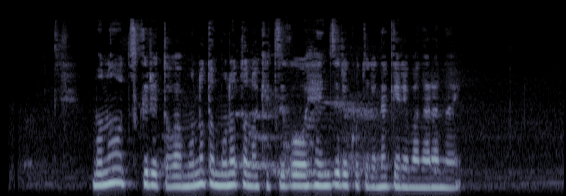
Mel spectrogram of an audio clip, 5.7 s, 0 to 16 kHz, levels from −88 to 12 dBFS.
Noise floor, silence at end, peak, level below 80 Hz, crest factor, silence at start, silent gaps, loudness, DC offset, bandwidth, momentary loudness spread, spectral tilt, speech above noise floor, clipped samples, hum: -64 dBFS; 1.05 s; -14 dBFS; -80 dBFS; 16 dB; 0.9 s; none; -29 LUFS; under 0.1%; 11 kHz; 6 LU; -6.5 dB/octave; 36 dB; under 0.1%; none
